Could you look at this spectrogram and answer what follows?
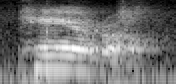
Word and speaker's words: perro: dog in spanish yeah perro i think i remember that actually can you say it you're supposed to roll your r i can't really do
